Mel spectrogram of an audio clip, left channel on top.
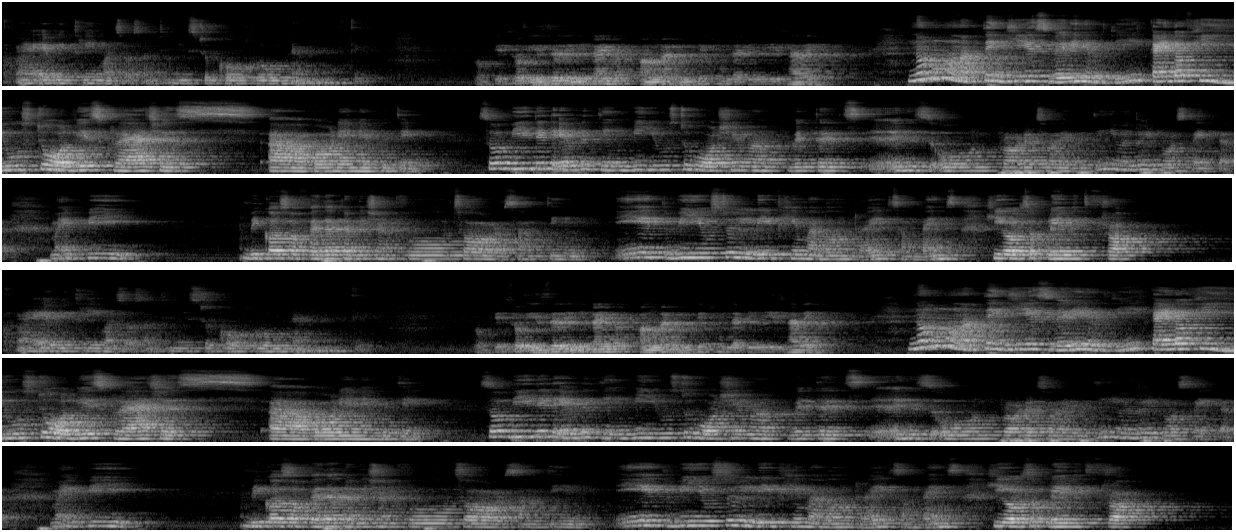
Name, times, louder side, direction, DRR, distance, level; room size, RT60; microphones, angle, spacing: voice 1, 0.1-3.4 8.8-16.5 17.1-25.9 27.0-30.4 30.8-35.8, left 1 dB, 80° left, -3 dB, 0.6 m, -25 dB
voice 2, 4.7-8.2, right 2 dB, 30° right, -4 dB, 0.3 m, -29 dB
2.2 x 2.0 x 2.7 m, 1.5 s
head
